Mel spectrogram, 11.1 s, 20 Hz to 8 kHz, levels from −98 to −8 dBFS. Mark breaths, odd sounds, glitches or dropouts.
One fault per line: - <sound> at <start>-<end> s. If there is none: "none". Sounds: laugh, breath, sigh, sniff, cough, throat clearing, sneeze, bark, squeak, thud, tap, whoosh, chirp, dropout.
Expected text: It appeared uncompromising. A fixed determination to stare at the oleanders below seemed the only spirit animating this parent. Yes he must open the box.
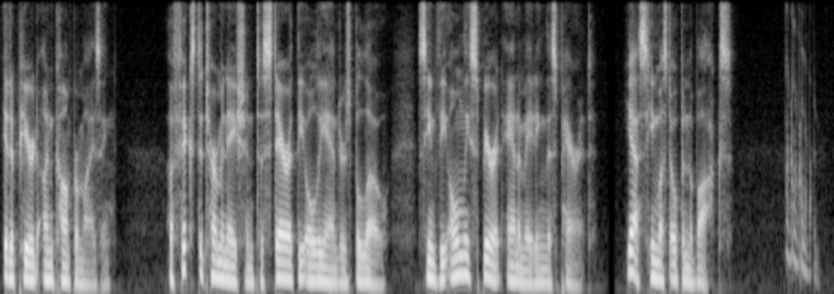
- chirp at 10.5-11.0 s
